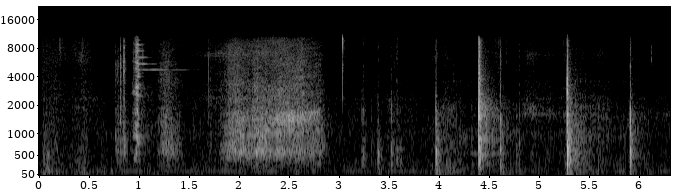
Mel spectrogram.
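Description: Chef's knife slicing cooked chicken tenderloins on a plastic cutting board. Light taps and scrapes come and go, with a brief scraping noise about two seconds in and two sharper knocks of the blade on the board near the end.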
